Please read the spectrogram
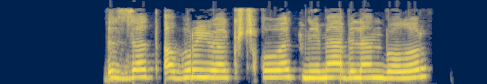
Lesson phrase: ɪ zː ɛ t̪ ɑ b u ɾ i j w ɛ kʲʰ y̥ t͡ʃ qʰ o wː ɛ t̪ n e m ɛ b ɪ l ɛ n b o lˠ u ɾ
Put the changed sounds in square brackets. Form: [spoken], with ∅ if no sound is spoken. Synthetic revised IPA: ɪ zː ɛ t̪ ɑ b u ɾ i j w ɛ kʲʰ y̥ t͡ʃ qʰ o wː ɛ t̪ n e m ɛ b ɪ l ɛ n b o lˠ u ɾ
